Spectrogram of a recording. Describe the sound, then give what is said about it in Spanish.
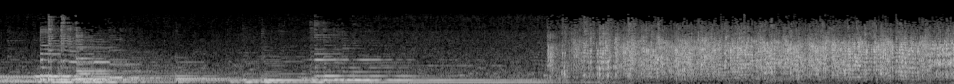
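Audience applause in a restaurant for a live song, breaking out as the guitar-backed singing ends and continuing loud and dense, with a few sustained musical notes lingering underneath at first. “mientras el público aplaude la actuación.”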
